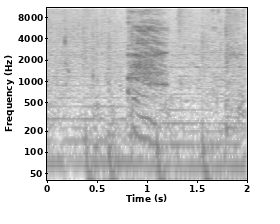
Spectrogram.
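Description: Background music under a short water splash about a second in, from a barracuda thrashing as it is lifted at the side of the boat.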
